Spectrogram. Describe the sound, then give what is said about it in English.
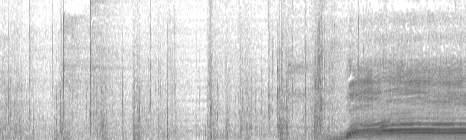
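Footsteps of two people pushing a motorbike through a tunnel opening, many quick irregular taps and scuffs at a moderate level, ending with a sustained tonal sound. “We'll have to walk the bike in from here. The pair push the vehicle in through the tunnel opening.”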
